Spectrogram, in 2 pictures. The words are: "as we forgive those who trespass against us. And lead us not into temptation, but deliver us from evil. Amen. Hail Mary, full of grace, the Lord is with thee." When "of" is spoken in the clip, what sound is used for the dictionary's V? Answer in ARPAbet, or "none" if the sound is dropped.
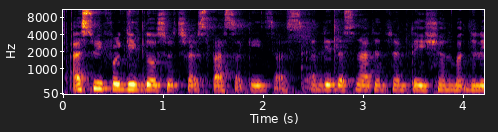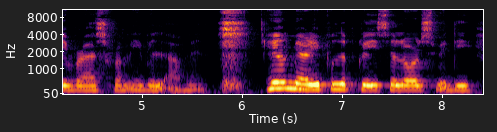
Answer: P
